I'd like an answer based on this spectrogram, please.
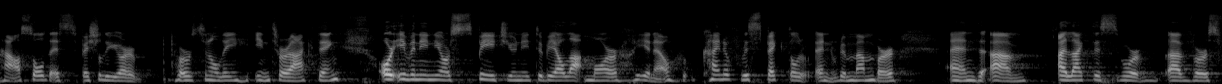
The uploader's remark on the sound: At the 2022 Defending the Faith Steubenville Conference.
